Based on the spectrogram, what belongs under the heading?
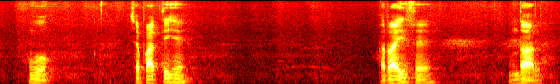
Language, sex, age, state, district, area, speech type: Hindi, male, 60+, Madhya Pradesh, Betul, urban, spontaneous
